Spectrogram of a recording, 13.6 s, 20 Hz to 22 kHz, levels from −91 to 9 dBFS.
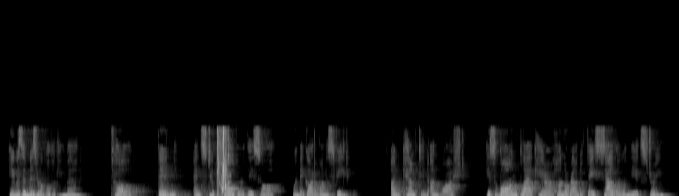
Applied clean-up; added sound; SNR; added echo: classical method WPE with log-MMSE.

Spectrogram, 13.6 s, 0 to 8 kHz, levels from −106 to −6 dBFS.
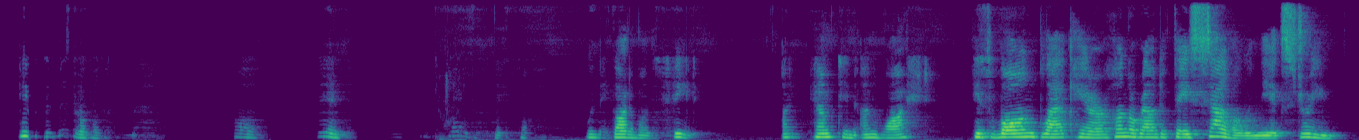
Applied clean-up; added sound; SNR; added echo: neural mask model DeepFilterNet 3.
